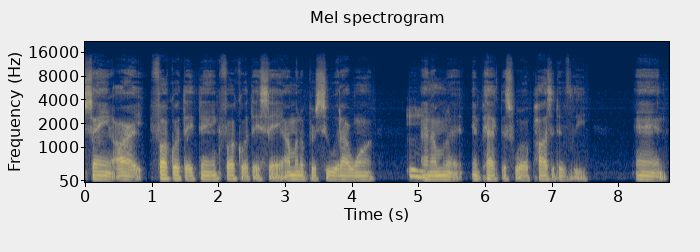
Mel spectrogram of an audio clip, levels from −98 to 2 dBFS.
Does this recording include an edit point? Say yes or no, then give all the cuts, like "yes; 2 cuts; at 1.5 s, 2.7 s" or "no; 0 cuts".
yes; 1 cut; at 0.9 s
